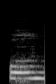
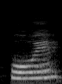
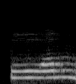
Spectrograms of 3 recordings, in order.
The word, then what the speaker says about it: poem: British में इसको पोएम ही बोलते हैं, पोएम, पोएम, ठीक है। लेकिन अमेरिकन एक्सेंट में इसको पोअम बोलते हैं, पोअम, अम।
